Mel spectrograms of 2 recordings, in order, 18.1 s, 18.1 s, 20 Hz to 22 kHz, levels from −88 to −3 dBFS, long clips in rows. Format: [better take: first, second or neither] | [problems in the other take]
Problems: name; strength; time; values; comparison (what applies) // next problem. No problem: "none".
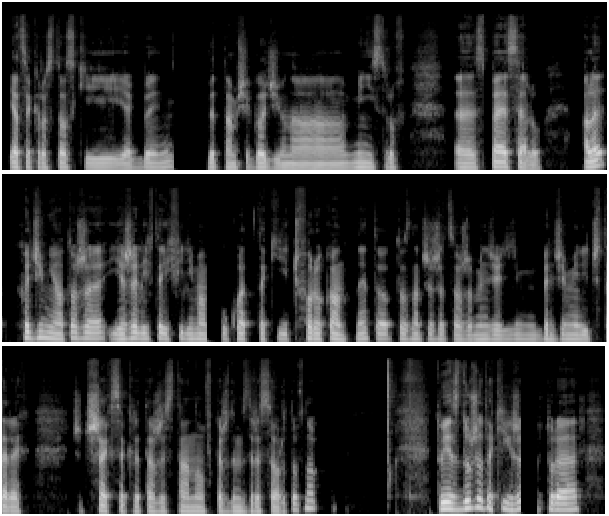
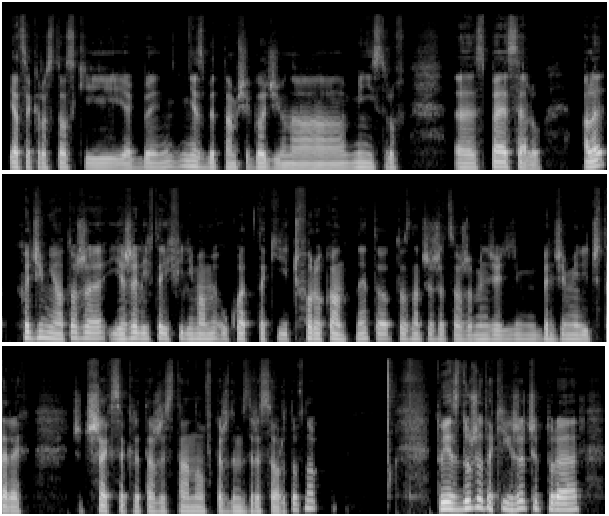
second | audio cutting out; at 1.5 s, at 8 s and at 17 s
